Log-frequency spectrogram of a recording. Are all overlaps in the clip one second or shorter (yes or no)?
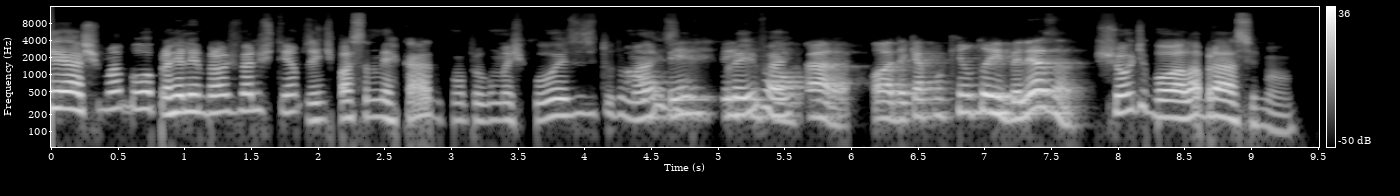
no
